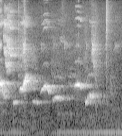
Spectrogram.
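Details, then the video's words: Medan white-rumped shama kept caged for song contests, giving tembakan phrases of slurred whistles that dip lower and rise again, over a steady low hum. "SUARA TEMBAKAN MURAI MEDAN SIAP DIPINANG DI GANTANGAN"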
